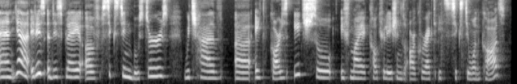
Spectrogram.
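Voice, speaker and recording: Very slowly and with ordinary pitch variation, a woman with a French accent speaks at a high pitch in a very clean recording with a silent background. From France. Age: 20s. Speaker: YouTuber. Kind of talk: casual vlog talk. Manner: animated.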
